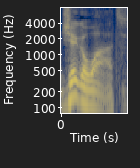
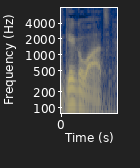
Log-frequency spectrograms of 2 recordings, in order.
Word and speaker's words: gigawatts: you seen there's a he said jigawatts jigawatts gigawatts through the whole movie it's like 1.21 gigawatts but it's you know it's gigawatts but have you seen this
